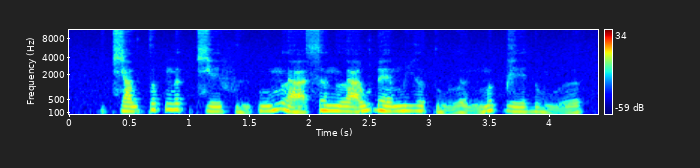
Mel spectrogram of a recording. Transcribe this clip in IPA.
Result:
t͡ɕ a˧ w t̪ ə˦˥ p̚ n ə˦˥ t̚ t͡ɕ e˧ f ɨ˧˩ ʔ u˨˦ m l a̰ː˧˨ s ə˧ n l a̰˧˥ w ɗ ɛ˧ m i˧ ə̯ t̪ u˧˩ l ə˧˩ n m ə˦˥ p̚ ɣ e˧ ɗ u˧˩˨ ə̯

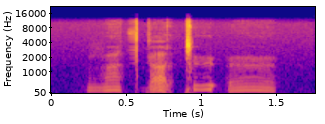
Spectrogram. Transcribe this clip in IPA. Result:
β a˩˧˩ t ɡ a̰˩˧˩ ǀ ʏ˦˥ ʔ œ˩˧˩

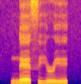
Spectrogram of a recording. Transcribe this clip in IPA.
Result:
n ɛ θ i ɹ ɪ

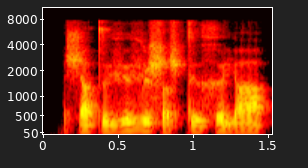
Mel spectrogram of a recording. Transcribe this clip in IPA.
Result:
ʃ a˨ t̪ ɨ˨ vʲ ɔ˦ vʲ ɘ˦ ʂ a˨ ʂ t ɨ˦ x ɘ˦˨ j a˦

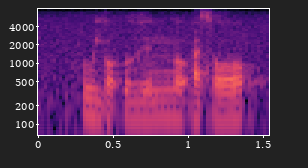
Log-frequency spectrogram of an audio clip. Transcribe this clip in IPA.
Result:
h u j ɔ ʔ ʊ ɣ ɪ nː ɔ ʔ a s ɔ

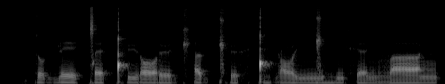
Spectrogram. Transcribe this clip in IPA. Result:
t o ɡ ɖ e ǀ ɛ ǃʰ y ɾ ɔ ɾ ø d t͡ʃʼ a ɖ ǁʰ ʏ x ǃ e̤ ɡ ʕ y ŋ ŋ͡ǁ e̤ ŋ x ɛ ŋ v a ŋ

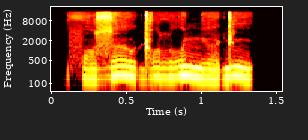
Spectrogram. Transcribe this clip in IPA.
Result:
f ɒ˨ z ɜ˥˩ u̯ ɖ ɔ˥˩ l o˧˥˧ nʲ ɜ˨˩˦ ɖ ĩ˥˩

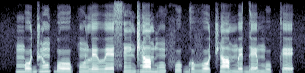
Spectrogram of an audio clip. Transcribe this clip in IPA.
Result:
m o˨ d͡ʒ ũ˦ ɓ oː˨ kʷ ũ˨ l ɪ˨ β e˨ s ĩ˨ d͡ʒ ã˦ b ũ˨ f u˦ ɡ ʊ˨ v o˦˨ t͡ʃ ã˨ m ɪ˦ d e˨ m u˨ k e˨

